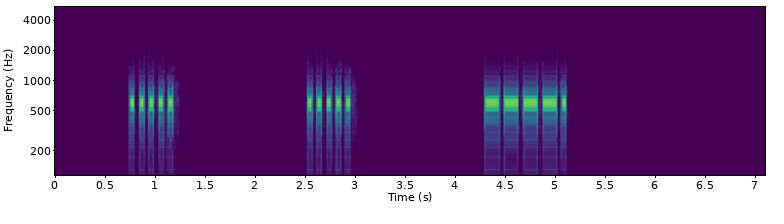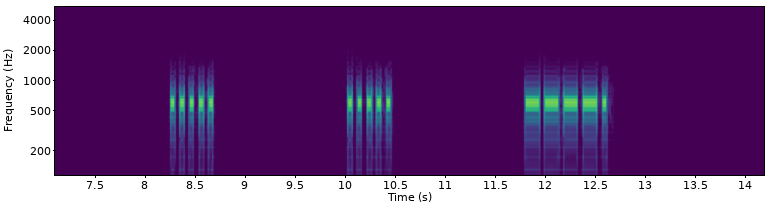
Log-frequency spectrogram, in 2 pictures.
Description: Morse code, heard as a keyed tone, about 25 wpm, spaced as for 6 wpm, 600 Hz. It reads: 559 559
